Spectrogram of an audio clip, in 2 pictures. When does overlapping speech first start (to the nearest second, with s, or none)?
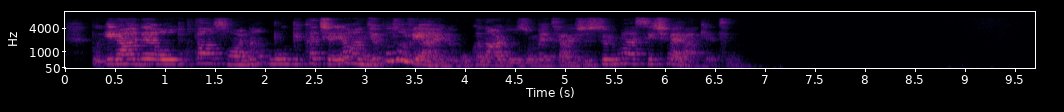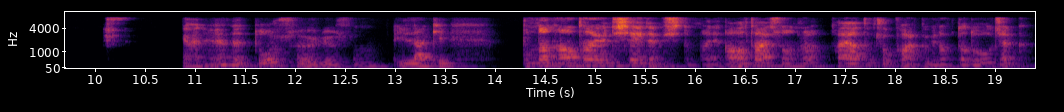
none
